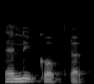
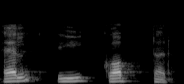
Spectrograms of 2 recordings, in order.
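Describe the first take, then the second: First: Said in the usual way. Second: Slow, syllable by syllable; split into syllables. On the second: Shown as a demonstration. Teacher showing students the syllable split, slowly. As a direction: break the word helicopter into slow separate syllables, he-li-kop-tar. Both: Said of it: "तो इसके चार लफ्ज़ हैं".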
